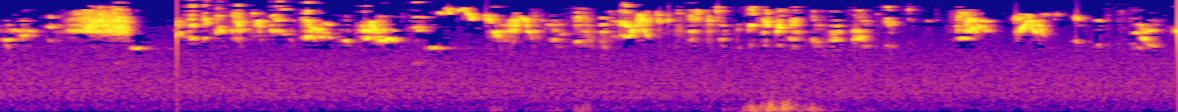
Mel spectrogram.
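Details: Pine siskin (Spinus pinus) song: a continuous, fast, jumbled warble of high twittering notes and short buzzy trills, varied and unbroken across the whole stretch.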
